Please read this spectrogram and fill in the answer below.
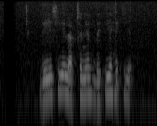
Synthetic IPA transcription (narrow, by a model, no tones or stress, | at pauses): d̪eːʃijəlakʂənəjak̚d̪ɛkijəɦækijə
